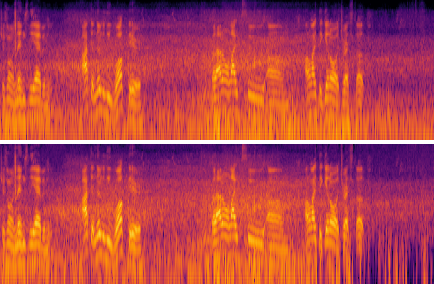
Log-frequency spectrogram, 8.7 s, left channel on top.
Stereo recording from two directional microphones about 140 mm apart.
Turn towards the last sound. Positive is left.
turn(degrees=-40)  # may be behind; listen again after turning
